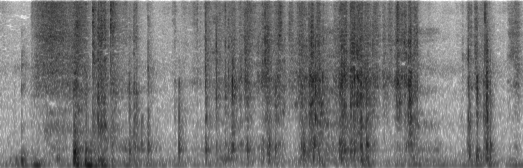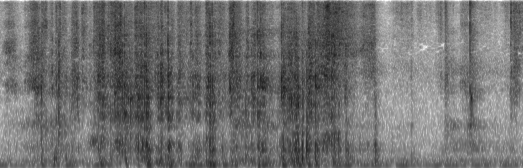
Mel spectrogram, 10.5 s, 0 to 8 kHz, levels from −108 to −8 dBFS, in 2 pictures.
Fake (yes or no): no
